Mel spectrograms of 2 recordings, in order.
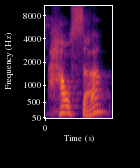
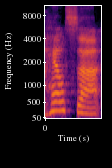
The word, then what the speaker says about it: Hälsa: So we are back with Helena and Mika from Hälsa. I guess, did I pronounce that correct this time? Yeah, Hälsa. Hälsa. It's Swedish. That's Swedish for health.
